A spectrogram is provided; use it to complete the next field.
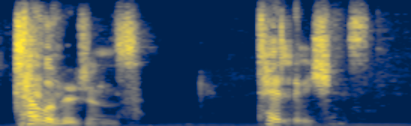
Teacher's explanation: the stresses at the very beginning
